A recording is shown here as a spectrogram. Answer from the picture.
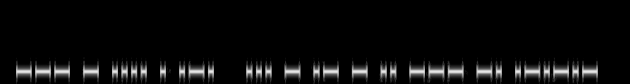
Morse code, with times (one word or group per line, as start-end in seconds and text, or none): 0.2-2.1 OTHER
2.5-6.0 STATION.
